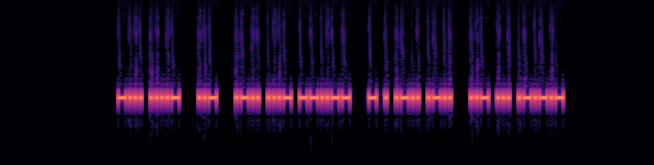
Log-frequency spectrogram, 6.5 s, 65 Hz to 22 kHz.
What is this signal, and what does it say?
Morse code, heard as a keyed tone, about 46 wpm, 700 Hz. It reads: B4 U LV, TELL US.
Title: Sentences from Top 400 Words and Abbreviations 45wpm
